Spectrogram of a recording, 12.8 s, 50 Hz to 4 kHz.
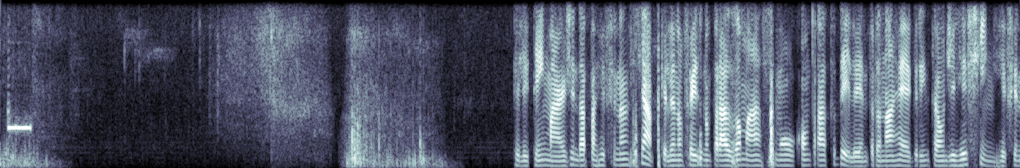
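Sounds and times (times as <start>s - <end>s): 
voicemail beep on a phone line: 0.1s - 0.5s
hiss: 2.7s - 3.7s
speech: 6.4s - 12.7s.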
